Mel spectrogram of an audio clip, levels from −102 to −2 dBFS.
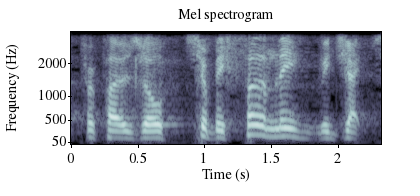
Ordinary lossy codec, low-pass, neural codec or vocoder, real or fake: none; 3.6 kHz; vocoder, 44.1 kHz, 128 mel bands every 512 samples, BigVGAN v2; fake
